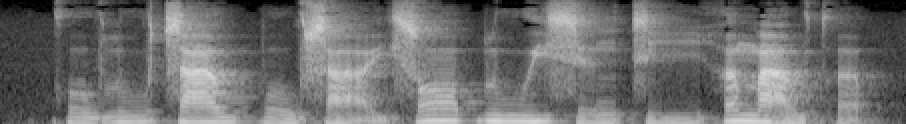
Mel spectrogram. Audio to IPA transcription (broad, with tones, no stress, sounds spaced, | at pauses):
kʰ o˨˧ w l uː˧ t͡s aː˧ w p o˨˥ w s aː˨˩ j s ɔː˥ p̚ l uː˥ j s ɪ˧ ŋ t͡s iː˨˧ h ɐ˥ m aː˨˧ w t̪ʰ ɐ˨ p̚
